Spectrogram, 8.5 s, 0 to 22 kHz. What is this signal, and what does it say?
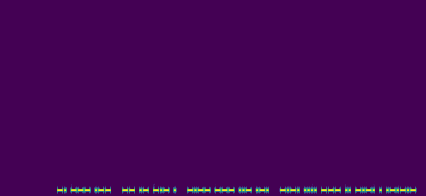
Morse code, heard as a keyed tone, about 36 wpm, 700 Hz. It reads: NOW MAKE YOUR CHOICE.
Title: Sentences from Top 1000 Words - Review Part 6 - 35wpm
